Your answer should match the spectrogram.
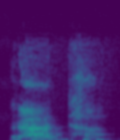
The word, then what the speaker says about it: Radha: do H sim sim Toda vez que você vê o h H esse H é pronunciado radha radha radha É bem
